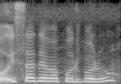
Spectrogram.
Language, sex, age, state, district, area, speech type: Odia, female, 18-30, Odisha, Rayagada, rural, spontaneous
